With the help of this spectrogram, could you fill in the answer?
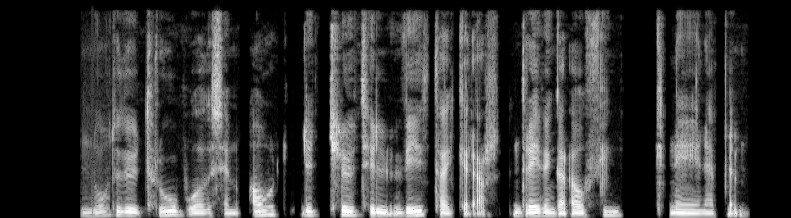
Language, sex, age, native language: Icelandic, male, 20-29, English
